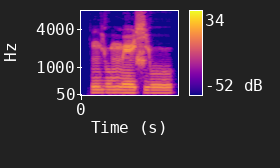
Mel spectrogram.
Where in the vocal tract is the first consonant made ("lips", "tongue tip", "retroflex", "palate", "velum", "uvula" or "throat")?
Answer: velum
